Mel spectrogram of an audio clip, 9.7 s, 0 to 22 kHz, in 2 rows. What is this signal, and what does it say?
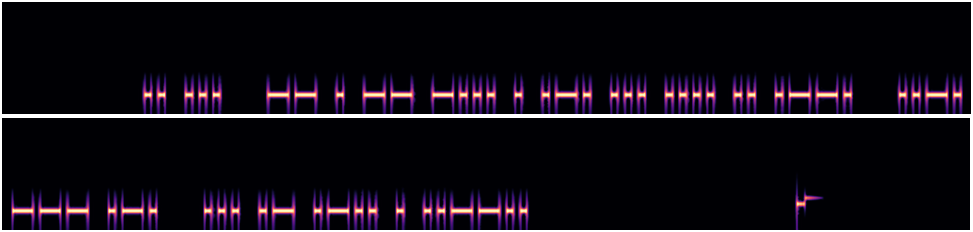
Morse code, heard as a keyed tone, about 34 wpm, 700 Hz. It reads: IS MEMBERSHIP FOR SALE?
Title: Sentences from Top 1400 Words 35wpm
